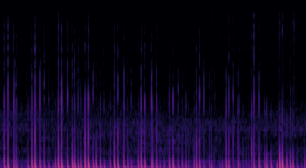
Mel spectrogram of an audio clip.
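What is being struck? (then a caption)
Small cork board. Fingertips and short nails tap and scratch the face of a small, flat, solid cork board held in both hands. The result is a quick, irregular run of soft, dull, low-pitched taps with almost no ring, set against a faint scratchy hiss.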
